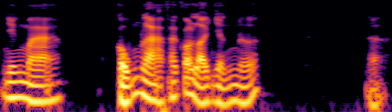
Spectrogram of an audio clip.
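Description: A man's fairly slow delivery carries lively intonation. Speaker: YouTube educator on US social benefits and retirement. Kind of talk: informal educational talk. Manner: halting, many fillers.

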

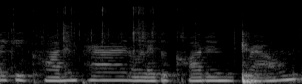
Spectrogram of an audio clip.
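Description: Somewhat breathy and dark, mellow in tone, a woman's voice comes with audible room echo and light background noise. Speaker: beauty vlogger. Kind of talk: casual skincare tutorial chat. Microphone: phone near.

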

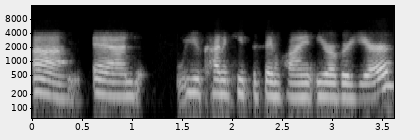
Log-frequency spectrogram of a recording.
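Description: Against a quiet background, a woman with an American accent talks at a fairly slow pace. Her pitch varies in an ordinary way. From Massachusetts, Ashland; Massachusetts. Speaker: consultant; presenter. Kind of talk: corporate presentation. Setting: video call. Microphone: video call.

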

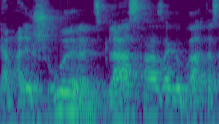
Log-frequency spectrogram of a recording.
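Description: Audible room echo surrounds a man speaking in a flat monotone. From Ruhr area, Germany (Gelsenkirchen); Germany. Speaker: mayor. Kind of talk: farewell address to citizens. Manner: formal. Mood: warm, grateful, measured. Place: office.

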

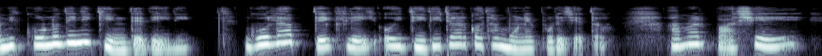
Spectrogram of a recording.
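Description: A somewhat breathy woman's voice, dark and mellow in tone, with lively intonation and a dry, close sound free of echo. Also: medium pitch for a woman. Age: 60s. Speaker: anonymous listener confessing. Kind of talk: recorded confession testimony.

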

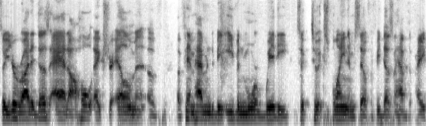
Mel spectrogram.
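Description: This man has a normal speaking voice, fairly low in pitch with ordinary pitch variation, and he talks at a fairly quick pace. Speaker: panelist. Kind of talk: live panel discussion. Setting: video call.

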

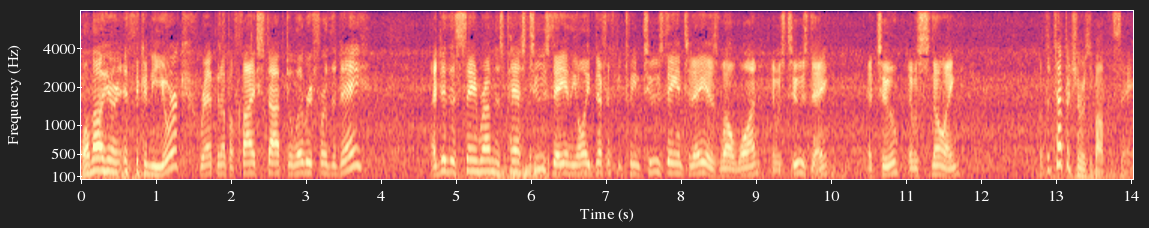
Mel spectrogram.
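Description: A man with a high voice talks very fast over noticeable background noise, the sound dry with no echo. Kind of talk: casual vlog chat. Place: street. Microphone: phone near.

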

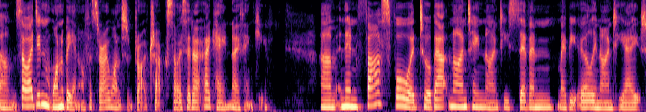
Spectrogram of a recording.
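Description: A woman with an Australian accent speaks at a moderate pace and medium pitch, with ordinary pitch variation. The recording is very clean, the background silent. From Australia, Melbourne. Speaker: army veteran, public affairs officer. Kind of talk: interview.

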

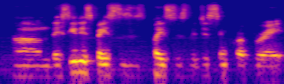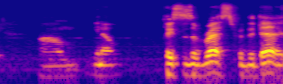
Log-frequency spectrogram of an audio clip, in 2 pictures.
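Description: A man with an American accent at a moderate pace, with big swings in loudness. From Houston, Texas. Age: 30s. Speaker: artist; artist on panel. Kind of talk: video call panel discussion. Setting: video call. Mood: calm, reflective. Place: open country. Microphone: video call.

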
